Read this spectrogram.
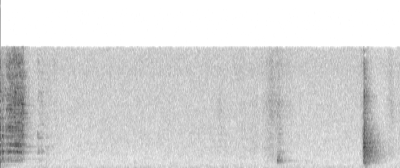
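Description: A knife thuds through dough onto a counter.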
